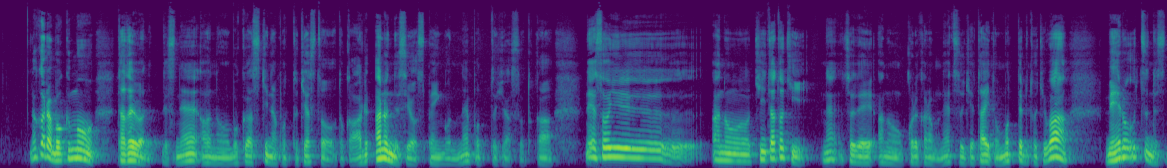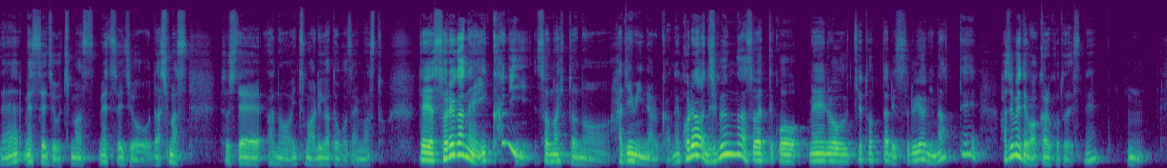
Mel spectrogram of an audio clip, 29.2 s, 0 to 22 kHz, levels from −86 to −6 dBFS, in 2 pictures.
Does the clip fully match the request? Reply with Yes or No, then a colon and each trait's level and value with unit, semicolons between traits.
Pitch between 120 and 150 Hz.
Yes: low, 130 Hz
